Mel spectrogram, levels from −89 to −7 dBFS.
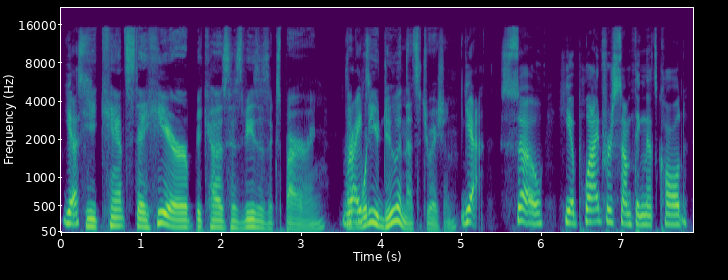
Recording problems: none

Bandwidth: 15 kHz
